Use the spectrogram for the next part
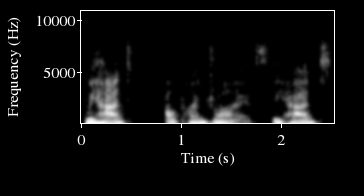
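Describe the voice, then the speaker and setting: A woman guest on a podcast interview, telling her stories in a lively way and often laughing. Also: medium pitch, takes it slowly. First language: not French. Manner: animated storyteller, laughs often. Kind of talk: casual interview. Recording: dull lo-fi audio.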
